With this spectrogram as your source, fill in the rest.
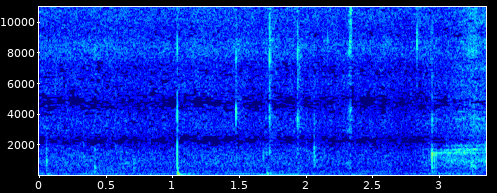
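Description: A small plastic puzzle cube clicks as it is set down on a wooden table.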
